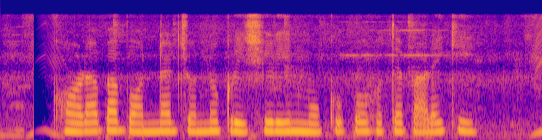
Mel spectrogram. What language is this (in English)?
Bangla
